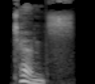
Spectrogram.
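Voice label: "tense", English word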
